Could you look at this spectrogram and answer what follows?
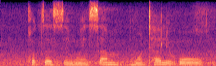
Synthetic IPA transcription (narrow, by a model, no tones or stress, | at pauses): q͡χʰɔt͡sʼasɪŋwɛsamʊtʰalɪʔʊ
